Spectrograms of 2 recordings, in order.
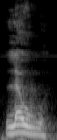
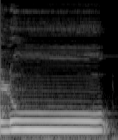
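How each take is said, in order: First: The vowel is 'a' followed by a w sound. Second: The vowel is a long 'oo' sound. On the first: The speaker calls it right. "soukoun sur le waw. Law" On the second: The speaker calls it wrong. "Donc ce n'est pas lou"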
